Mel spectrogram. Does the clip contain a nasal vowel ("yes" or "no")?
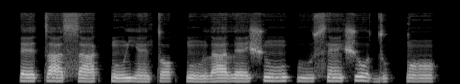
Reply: yes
